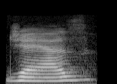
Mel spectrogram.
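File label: "jazz", American English; PHONETIC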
